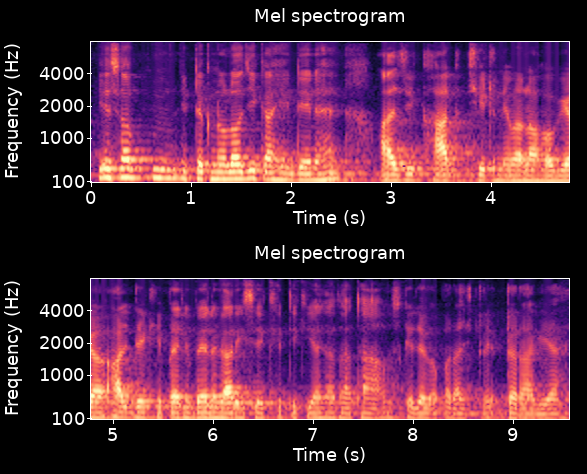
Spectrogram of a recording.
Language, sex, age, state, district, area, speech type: Hindi, male, 30-45, Bihar, Samastipur, urban, spontaneous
